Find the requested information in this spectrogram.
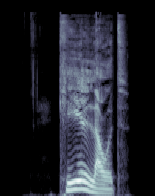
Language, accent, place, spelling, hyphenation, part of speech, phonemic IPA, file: German, Germany, Berlin, Kehllaut, Kehl‧laut, noun, /ˈkeː(l)ˌlaʊ̯t/, De-Kehllaut.ogg
- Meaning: 1. A guttural or “throaty” consonant, i.e. one produced deep in the mouth: a uvular, pharyngeal, or glottal 2. synonym of Glottal or Kehlkopflaut (“glottal”)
